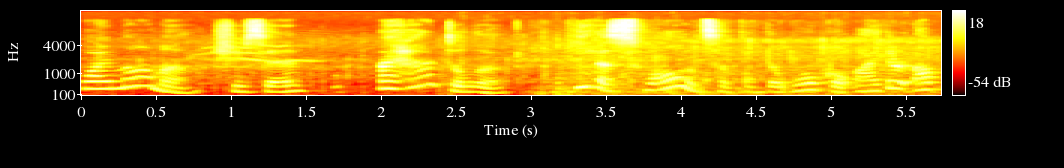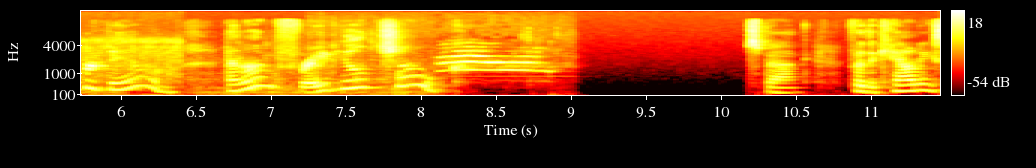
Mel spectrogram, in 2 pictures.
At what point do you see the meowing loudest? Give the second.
8 s.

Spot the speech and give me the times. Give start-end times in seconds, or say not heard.
0.0-8.3, 10.2-11.4.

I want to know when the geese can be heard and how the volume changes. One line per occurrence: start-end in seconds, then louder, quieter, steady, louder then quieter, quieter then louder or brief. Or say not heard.
not heard.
